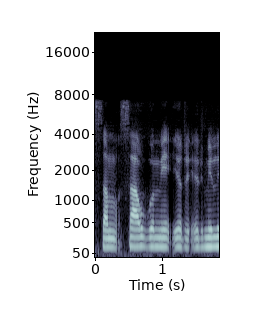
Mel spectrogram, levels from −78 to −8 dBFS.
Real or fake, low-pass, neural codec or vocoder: fake; 7.2 kHz; codec, 16 kHz, 1.1 kbps, Voila-Tokenizer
